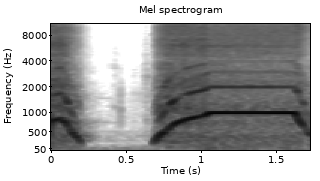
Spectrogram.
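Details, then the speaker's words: Brushless RC motor bench-tested with a car ESC on 3S: clean whine sweeps up fast, holds a steady high pitch without wobble or grinding, then winds down; the motor runs strong and healthy. "that sounds pretty good man and it's got a little cat pack on it and everything you know all right that's pretty cool"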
